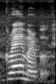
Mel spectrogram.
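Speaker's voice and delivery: grammar book with GRAMMAR stressed; stress on first word. Shown as a demonstration. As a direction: hit GRAM in grammar book, then drop. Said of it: "stress lies in the first word".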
